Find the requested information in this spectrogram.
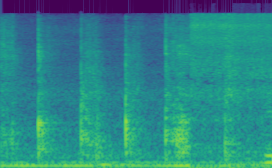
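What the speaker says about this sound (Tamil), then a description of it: "இது பொரியும், பட்டு பட்டு நமக்கு சவுண்டு வரும்." Fish roe fries in a hot pan: close, steady sizzling broken by sharp popping bursts every fraction of a second.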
